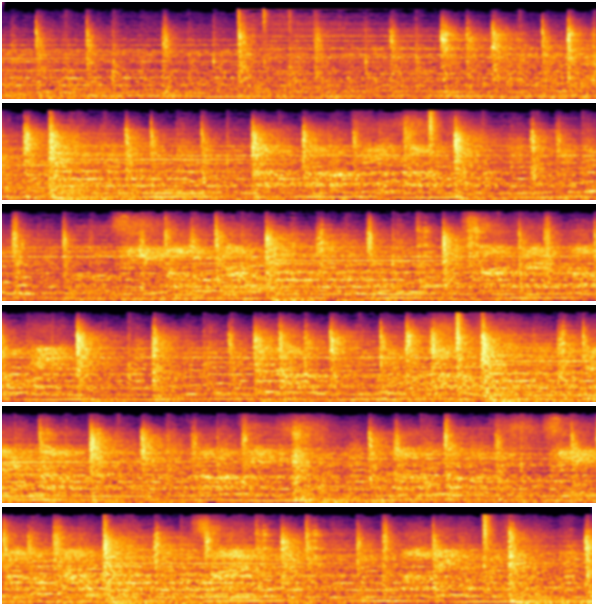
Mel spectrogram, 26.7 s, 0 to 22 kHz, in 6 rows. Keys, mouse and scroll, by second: 0.9 Tab, 1.3 Tab, 1.4 Tab, 3.7 Tab, 7.9 z, 8.1 z, 8.9 z, 9.8 z, 10.1 Tab, 11.3 KP_3, 11.8 space, 12.5 z, 13.5 middle click, 14.2 i, 14.9 click, 15.6 KP_1, 15.8 KP_3, 16.1 z, 16.9 F6, 19.1 i, 19.5 F6, 21.7 ctrl+Tab, 22.6 ctrl+Tab, 23.2 z, 24.1 g, 25.7 ctrl+z, 26.4 g.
